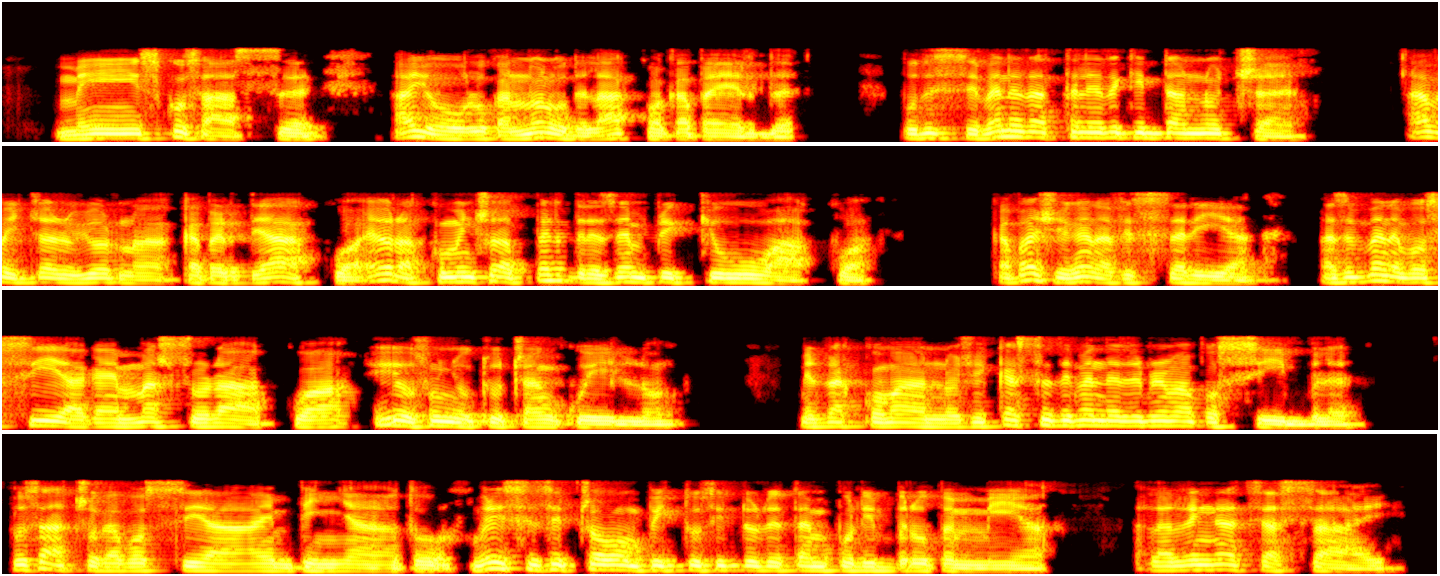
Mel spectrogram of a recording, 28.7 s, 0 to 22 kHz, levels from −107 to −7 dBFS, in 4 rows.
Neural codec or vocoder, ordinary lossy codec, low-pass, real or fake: none; none; 5.4 kHz; real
